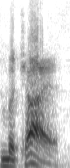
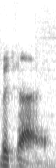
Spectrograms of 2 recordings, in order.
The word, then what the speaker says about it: Machias: I I'm going to butcher the name of your town so I'll let you say. Uh, it's Machias. East, right? East Machias. That's right. East Machias.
